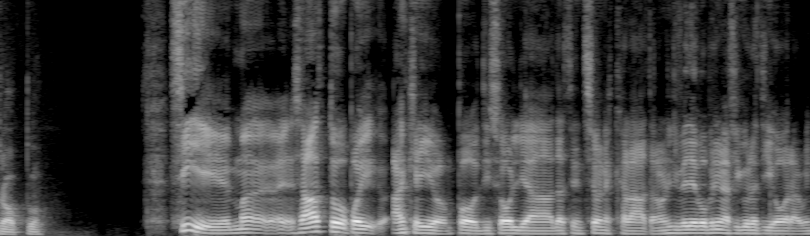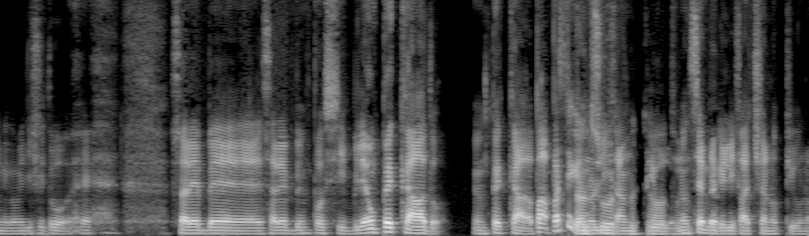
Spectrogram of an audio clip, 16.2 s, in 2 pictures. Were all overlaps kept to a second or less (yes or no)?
no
